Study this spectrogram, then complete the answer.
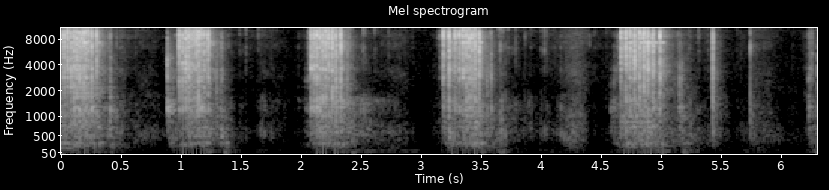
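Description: A clamp being tightened during copper knife-scale work, giving five evenly spaced bursts of close mechanical ratcheting with near silence between them.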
